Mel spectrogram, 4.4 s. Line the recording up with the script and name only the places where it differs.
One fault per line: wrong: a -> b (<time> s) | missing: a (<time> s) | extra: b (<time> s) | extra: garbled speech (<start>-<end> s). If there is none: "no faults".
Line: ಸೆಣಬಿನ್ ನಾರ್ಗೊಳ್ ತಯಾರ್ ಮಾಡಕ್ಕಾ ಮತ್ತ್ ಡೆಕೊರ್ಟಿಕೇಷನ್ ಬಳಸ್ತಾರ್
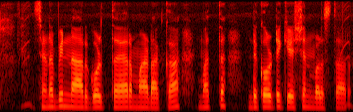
no faults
